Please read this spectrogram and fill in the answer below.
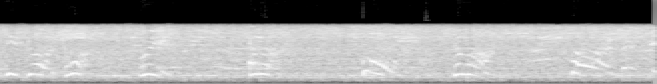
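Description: A voice speaking indistinctly in short utterances about once a second, over a steady low hum.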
